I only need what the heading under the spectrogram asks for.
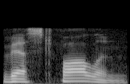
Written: Westfalen

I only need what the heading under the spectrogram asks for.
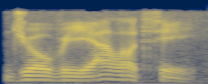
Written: joviality

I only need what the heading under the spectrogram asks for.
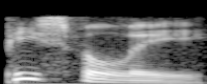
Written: peacefully

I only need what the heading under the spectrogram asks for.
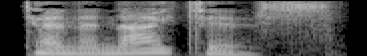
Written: tenonitis

